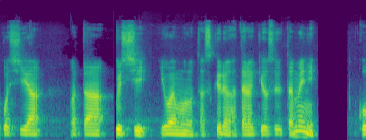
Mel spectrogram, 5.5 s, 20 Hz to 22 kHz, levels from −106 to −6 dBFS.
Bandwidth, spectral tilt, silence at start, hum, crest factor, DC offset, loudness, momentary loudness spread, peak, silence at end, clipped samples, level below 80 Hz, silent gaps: 12 kHz; -4.5 dB/octave; 0.05 s; none; 18 dB; under 0.1%; -18 LUFS; 7 LU; 0 dBFS; 0 s; under 0.1%; -66 dBFS; 4.78-5.21 s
